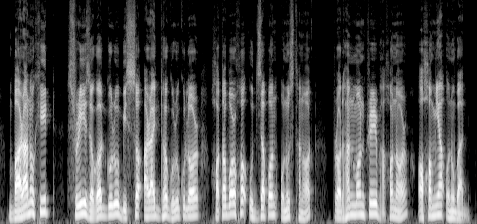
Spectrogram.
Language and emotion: Assamese, neutral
